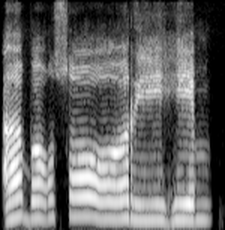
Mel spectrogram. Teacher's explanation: ro ini dibaca tarkik ataupun dibaca nipis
